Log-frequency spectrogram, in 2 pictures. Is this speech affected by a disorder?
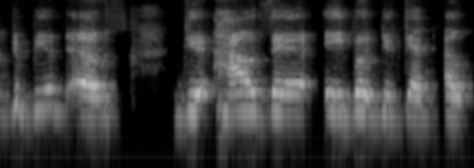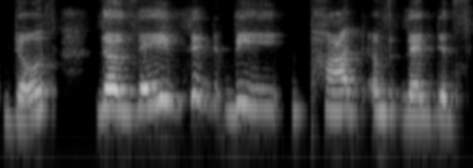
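Yes: cerebral palsy.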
